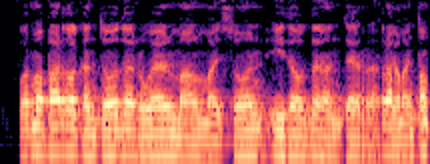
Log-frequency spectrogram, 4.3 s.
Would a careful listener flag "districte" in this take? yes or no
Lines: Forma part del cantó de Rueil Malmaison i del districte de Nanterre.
yes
